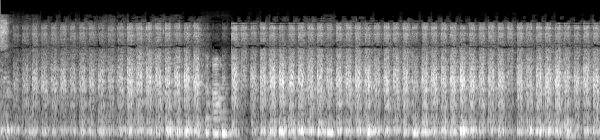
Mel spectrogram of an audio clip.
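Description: Spirit box radio sweeping through stations, played through a small speaker: a steady, rapidly chopped hiss of static, with a brief voice-like snatch about two seconds in.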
